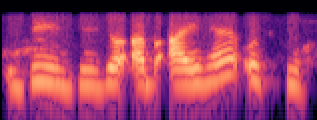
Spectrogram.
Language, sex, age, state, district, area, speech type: Urdu, female, 30-45, Delhi, East Delhi, urban, conversation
